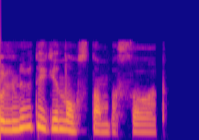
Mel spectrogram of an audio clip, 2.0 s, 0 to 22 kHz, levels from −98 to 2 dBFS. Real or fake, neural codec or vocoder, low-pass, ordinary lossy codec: real; none; 7.2 kHz; none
